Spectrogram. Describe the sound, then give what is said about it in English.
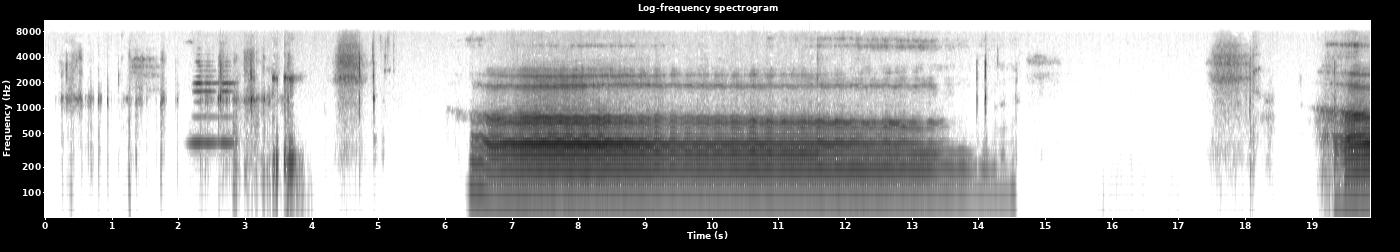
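A group chants the syllable om in unison as one long, steady, low droning tone lasting about eight seconds. Soft rustles come before it and brief sounds follow it. “That's inwardly we say that, and outwardly we sound the ohm.”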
